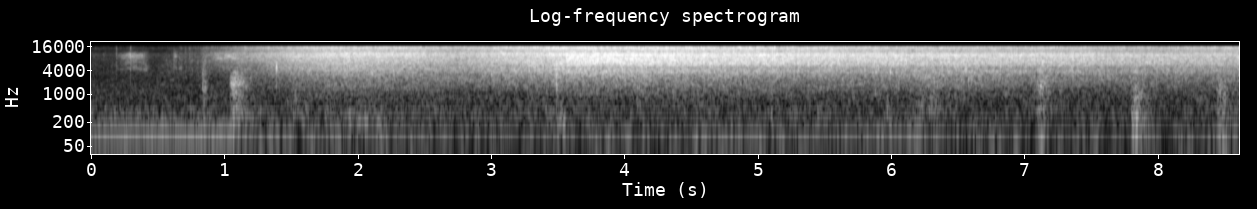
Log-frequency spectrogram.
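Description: Hot fat and meat juices sizzling with a steady hiss as a tiered iron rack of coiled sausages in pans is lifted out of a pit tandoor. The hiss starts about a second in, and a few metal clinks come through it.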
